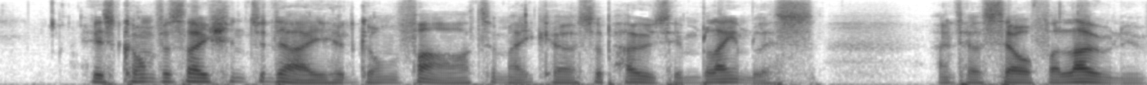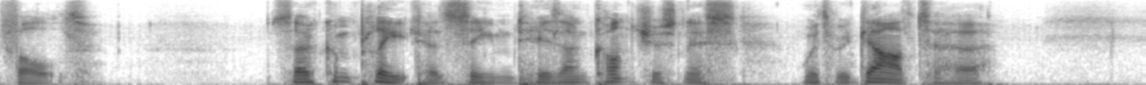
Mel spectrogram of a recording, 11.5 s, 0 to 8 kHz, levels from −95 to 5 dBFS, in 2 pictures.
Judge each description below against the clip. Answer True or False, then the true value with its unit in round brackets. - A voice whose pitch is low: True (100 Hz)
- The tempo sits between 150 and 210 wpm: False (140 wpm)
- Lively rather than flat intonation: False (3.9 semitones)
